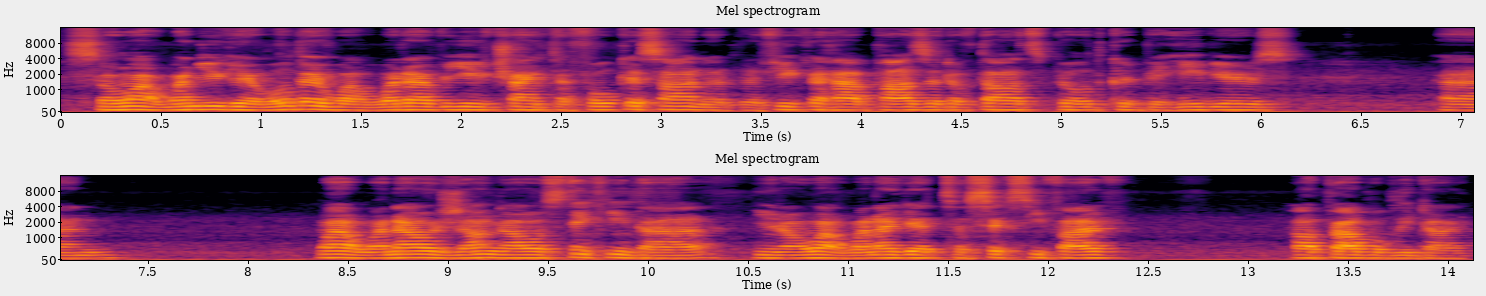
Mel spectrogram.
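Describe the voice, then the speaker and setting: A man's voice: medium pitch, level tone, moderate pace, echoey room. A man of forty talking casually to the camera, rambling with frequent restarts and hesitations. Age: 40s. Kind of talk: casual monologue.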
